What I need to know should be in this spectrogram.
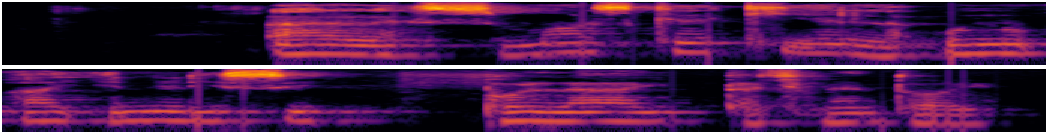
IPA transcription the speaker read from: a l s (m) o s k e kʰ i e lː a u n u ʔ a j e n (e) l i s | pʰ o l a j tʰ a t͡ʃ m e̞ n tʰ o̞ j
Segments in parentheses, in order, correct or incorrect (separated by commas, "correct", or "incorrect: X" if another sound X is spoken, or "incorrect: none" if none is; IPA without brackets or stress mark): correct, incorrect: i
